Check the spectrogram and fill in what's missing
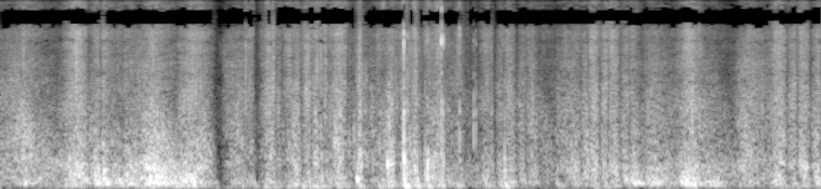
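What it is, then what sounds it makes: Synthetic fiber carpet being scratched. Short fingernails and fingertips of both hands scratch fast and aggressively at a beige-grey textured synthetic fiber carpet lying on a solid, flat floor. The sound is a dense, low, rough rustling in surging bursts, with a brief dip partway through before the scratching picks back up.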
